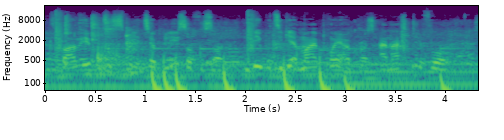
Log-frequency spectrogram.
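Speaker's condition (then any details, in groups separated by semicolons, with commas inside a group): No condition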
